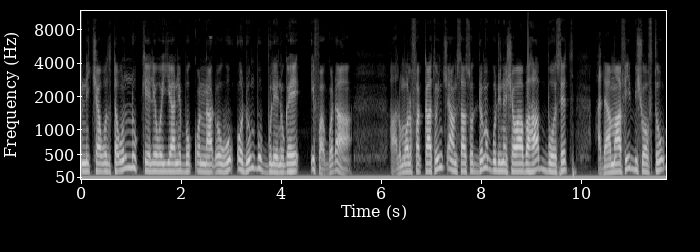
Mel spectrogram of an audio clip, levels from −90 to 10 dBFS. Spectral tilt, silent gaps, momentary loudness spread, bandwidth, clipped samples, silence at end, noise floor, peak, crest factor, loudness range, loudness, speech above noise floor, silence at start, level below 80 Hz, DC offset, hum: -9.5 dB/octave; none; 8 LU; 6.8 kHz; under 0.1%; 0 s; -53 dBFS; 0 dBFS; 16 dB; 4 LU; -17 LUFS; 37 dB; 0 s; -58 dBFS; 5%; none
